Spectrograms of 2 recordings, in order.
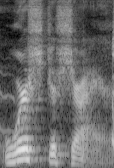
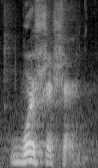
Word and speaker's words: Worcestershire: It's like saying Worcestershire. Like no one said, so you might as well just say it really fast. Worcestershire.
